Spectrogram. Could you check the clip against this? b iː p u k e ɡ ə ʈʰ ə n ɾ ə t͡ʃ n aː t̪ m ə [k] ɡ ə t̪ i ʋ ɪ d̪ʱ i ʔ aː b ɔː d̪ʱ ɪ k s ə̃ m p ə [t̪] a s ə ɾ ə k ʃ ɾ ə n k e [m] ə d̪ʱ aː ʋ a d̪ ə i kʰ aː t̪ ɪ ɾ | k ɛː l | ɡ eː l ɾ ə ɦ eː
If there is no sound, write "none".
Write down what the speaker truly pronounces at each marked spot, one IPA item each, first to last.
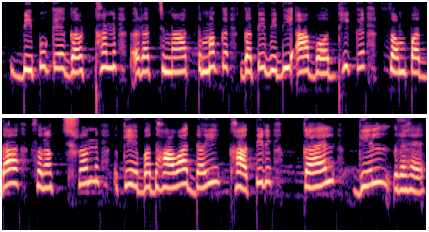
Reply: k, d̪, b

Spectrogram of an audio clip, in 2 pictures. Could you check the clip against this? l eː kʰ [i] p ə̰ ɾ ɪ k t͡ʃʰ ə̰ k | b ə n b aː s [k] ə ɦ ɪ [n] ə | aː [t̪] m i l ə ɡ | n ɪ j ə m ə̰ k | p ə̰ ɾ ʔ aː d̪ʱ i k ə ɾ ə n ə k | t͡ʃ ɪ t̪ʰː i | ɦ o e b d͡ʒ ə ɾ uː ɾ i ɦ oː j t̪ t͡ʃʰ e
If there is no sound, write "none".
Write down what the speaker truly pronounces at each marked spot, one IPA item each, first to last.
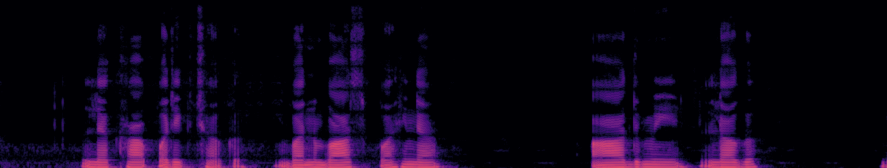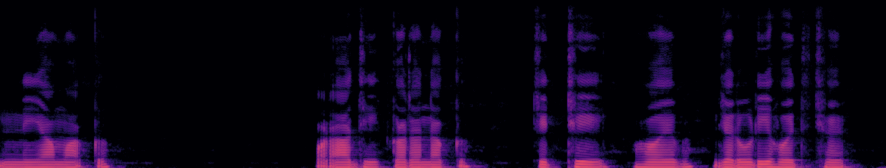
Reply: a, p, n, d̪

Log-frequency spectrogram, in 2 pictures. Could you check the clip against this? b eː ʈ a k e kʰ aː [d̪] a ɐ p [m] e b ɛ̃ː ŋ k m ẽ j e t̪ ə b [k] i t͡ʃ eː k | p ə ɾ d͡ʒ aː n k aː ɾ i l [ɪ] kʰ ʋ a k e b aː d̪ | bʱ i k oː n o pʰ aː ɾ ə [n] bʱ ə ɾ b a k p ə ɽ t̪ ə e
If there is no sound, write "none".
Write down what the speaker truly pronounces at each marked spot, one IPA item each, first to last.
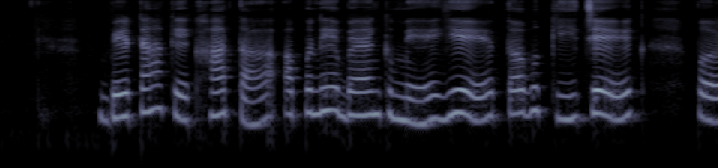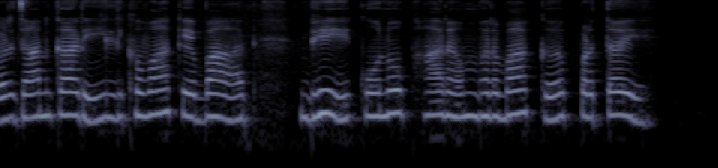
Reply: t̪, n, k, ɪ, m

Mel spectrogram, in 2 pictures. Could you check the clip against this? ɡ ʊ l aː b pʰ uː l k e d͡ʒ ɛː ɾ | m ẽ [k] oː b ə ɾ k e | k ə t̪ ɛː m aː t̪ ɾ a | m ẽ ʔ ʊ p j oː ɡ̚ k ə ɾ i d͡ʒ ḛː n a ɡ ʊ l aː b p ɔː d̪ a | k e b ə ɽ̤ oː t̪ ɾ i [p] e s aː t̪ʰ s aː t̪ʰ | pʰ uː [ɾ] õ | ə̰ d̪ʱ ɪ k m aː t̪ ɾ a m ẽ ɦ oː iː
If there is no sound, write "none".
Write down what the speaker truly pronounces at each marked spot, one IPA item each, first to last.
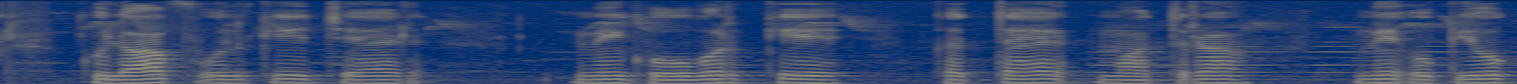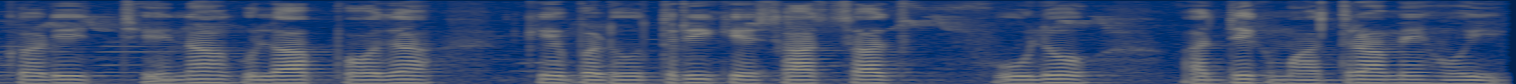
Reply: ɡ, k, l

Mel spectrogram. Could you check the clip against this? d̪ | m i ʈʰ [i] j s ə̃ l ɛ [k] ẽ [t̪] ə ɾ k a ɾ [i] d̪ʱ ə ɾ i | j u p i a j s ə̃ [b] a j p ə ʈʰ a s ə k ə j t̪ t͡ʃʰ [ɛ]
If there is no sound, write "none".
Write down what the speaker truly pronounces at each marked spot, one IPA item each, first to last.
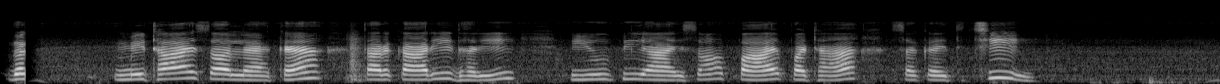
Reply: a, k, t̪, i, p, i

